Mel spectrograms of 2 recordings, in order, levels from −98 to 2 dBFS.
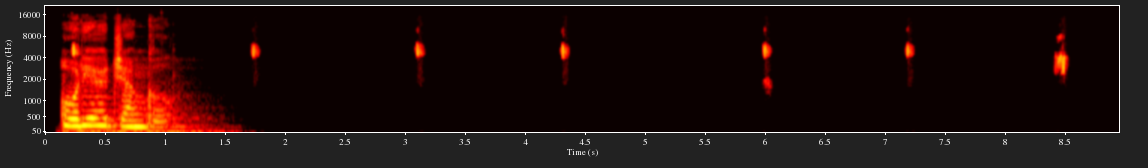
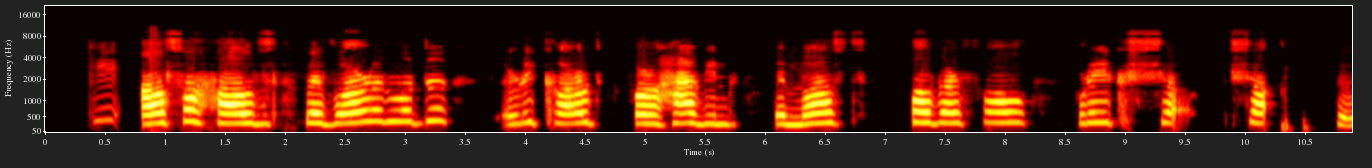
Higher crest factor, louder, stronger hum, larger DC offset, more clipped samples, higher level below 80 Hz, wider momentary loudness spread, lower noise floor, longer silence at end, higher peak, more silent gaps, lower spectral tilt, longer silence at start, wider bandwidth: first, 26 dB vs 18 dB; second, -31 LUFS vs -16 LUFS; neither; neither; neither; first, -58 dBFS vs -82 dBFS; second, 15 LU vs 20 LU; first, under -90 dBFS vs -49 dBFS; first, 0.45 s vs 0 s; second, -10 dBFS vs 0 dBFS; second, none vs 7.05-7.15 s, 8.49-8.56 s, 9.70-9.74 s, 10.63-10.67 s; about the same, -4.5 dB/octave vs -4 dB/octave; second, 0.15 s vs 0.8 s; first, 15 kHz vs 7.6 kHz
